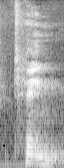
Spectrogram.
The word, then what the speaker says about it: thing: They don't pronounce the H here in Ireland, by the way. That's why you'll hear it ting rather than thing and so on.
